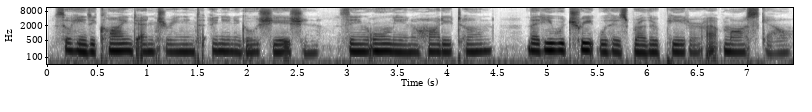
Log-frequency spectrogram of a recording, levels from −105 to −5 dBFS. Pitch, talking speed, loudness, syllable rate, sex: 170 Hz, 185 wpm, -18 LUFS, 5.5 syllables/s, female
